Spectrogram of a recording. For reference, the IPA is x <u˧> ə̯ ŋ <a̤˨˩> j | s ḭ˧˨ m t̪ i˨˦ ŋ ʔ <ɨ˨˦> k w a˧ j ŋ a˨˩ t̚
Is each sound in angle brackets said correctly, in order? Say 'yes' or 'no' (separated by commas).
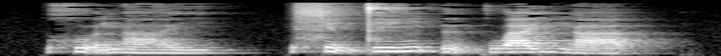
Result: no, yes, no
